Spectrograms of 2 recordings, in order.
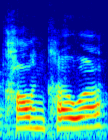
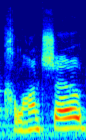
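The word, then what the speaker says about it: kalanchoe: something that blue green you've got a Colin KOA or a kalancho depending on how you pronounce it love this love the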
